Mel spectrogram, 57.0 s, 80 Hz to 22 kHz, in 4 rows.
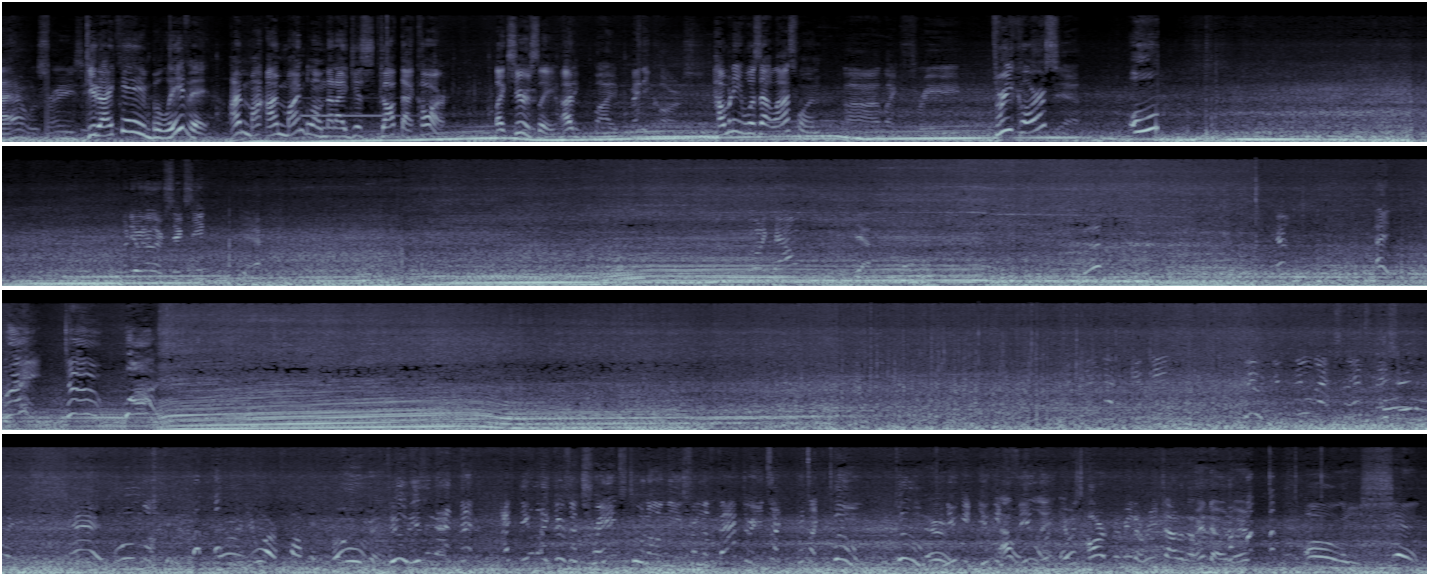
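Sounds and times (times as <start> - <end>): car engine at full throttle: 0.0 - 57.0.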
